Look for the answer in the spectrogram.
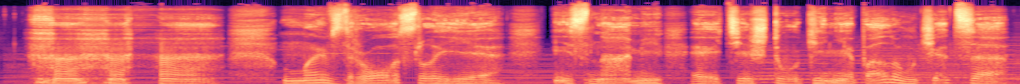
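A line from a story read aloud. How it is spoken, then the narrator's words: Roared, laughing. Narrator (Russian): проревел Фав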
